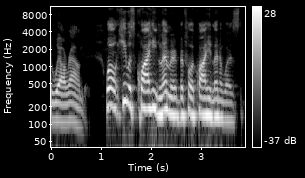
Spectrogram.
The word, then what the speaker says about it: Kawhi: It's just Kawhi. Like there's no he. Cry, it's like cry, but just with a just cry.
